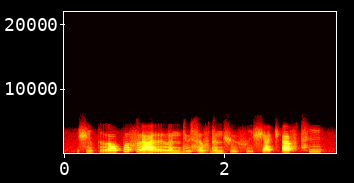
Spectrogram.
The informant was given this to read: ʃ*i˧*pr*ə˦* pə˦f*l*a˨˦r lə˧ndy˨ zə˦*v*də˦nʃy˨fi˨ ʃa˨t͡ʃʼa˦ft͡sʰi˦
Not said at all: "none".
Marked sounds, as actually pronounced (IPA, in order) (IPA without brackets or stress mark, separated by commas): i˧, ɔ˦, l, v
